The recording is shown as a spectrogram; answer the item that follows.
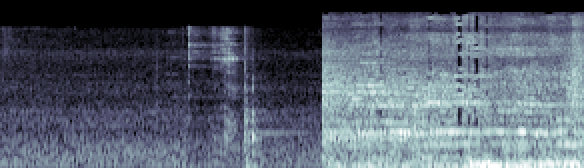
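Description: A metal utensil clinks a few times against a metal cake pan about a second and a half in. Then loud background music starts suddenly and fills the rest.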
